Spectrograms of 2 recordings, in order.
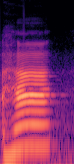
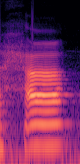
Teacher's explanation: Nah, ini juga nih yang harus hati-hati antara ha dengan ha. Ya, coba ha di aqsal halqi ya, kemudian yang satunya ha ya di bagian wasatul halqi. Jangan sampai ya, jangan sampai dibaca dengan huruf H, atau sebaliknya yang huruf H dibaca menjadi huruf H ya.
